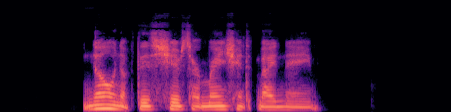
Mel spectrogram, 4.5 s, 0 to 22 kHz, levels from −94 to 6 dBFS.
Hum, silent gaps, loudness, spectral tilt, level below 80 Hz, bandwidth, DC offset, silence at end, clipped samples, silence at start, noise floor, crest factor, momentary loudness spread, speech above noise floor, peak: none; none; -20 LUFS; -6.5 dB/octave; -60 dBFS; 8.8 kHz; under 0.1%; 1.35 s; under 0.1%; 0.85 s; under -90 dBFS; 20 dB; 12 LU; over 70 dB; -2 dBFS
